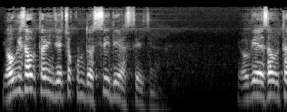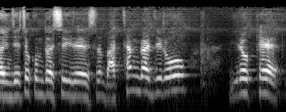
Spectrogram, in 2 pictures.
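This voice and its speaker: A man's voice: a little high, normal speed, darkish tone. Korean man lecturing with many fillers. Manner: explains step by step with many fillers and English loanwords. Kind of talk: university lecture.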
